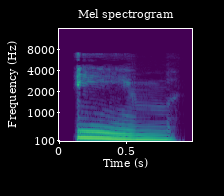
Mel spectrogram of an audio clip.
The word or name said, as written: eme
